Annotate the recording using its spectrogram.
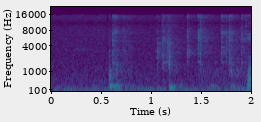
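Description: A few short clicks from an arcade joystick's microswitches as the stick is worked, over a steady low electrical hum. A man's voice starts right at the end.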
